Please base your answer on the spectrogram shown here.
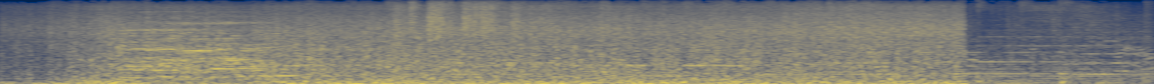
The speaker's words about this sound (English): Behind them, the water is smashing through the town like a giant hammer.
